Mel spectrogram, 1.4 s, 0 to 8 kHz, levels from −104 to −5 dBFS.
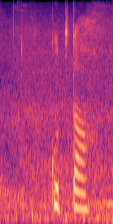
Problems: background sounds at intervals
